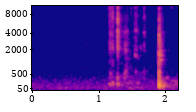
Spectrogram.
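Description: Small crafting handling noises: a few faint rustles and clicks from a punched paper ring and a glue bottle being handled, then one sharp click just before the end.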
